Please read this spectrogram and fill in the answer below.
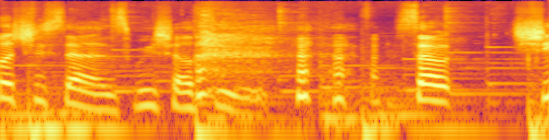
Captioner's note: laughs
